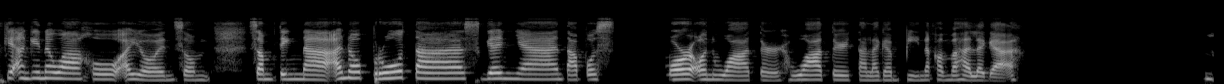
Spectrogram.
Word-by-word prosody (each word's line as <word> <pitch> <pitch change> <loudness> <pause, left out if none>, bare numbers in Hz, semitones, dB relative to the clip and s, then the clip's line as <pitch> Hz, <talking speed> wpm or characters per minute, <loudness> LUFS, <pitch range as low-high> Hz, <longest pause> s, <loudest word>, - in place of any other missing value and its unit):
kaya 295 - 0
ang 275 - -5
ginawa 280 -3 +2
ko 235 -2 -3
ayon 205 -3 -2
some 205 -2 -6 0.4
something 240 0 0
na 220 -2 +5
ano, 290 +2 +3
prutas 270 -1 +2
ganyan 240 -3 +1
tapos 220 +2 -3 0.5
more 235 +2 +6
on 225 +1 0
water, 200 -3 -3
water 220 -1 -1
talagang 200 0 -7
pinakamahalaga. 205 -2 -2 1.9
Hmm. 255 - -9
230 Hz, 95 wpm, -25 LUFS, 205-260 Hz, 1.9 s, more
